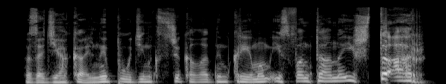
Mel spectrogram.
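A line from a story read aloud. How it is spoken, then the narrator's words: Unrestrained exclamation. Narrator (Russian): Не сдержавшись, воскликнул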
